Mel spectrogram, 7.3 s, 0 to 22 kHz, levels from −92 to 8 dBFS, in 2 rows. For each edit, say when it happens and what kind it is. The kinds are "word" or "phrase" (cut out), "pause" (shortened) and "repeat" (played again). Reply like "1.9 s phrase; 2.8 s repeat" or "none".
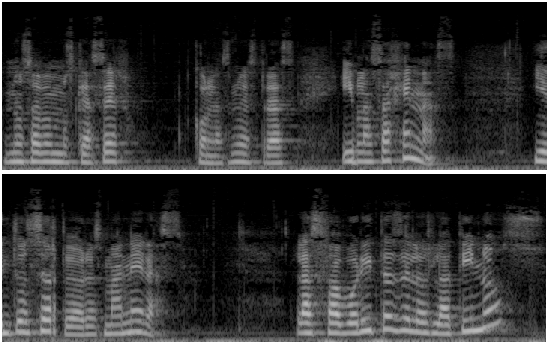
1.5 s word; 2.4 s phrase; 4.0 s phrase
